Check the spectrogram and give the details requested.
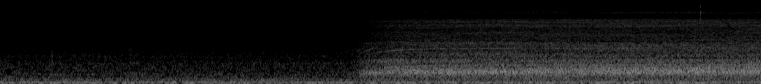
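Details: Fitinhot stick welder, 20 to 120 A, powered on through a roughly 6 ft extension cord: a few seconds in, a steady airy whoosh switches on and holds even with no rattle; cooling fan running normally.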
